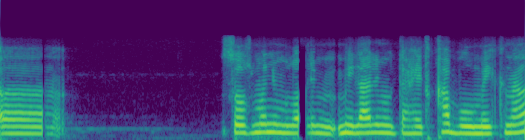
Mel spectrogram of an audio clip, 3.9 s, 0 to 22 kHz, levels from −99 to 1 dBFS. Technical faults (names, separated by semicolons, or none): lost AMR speech frames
